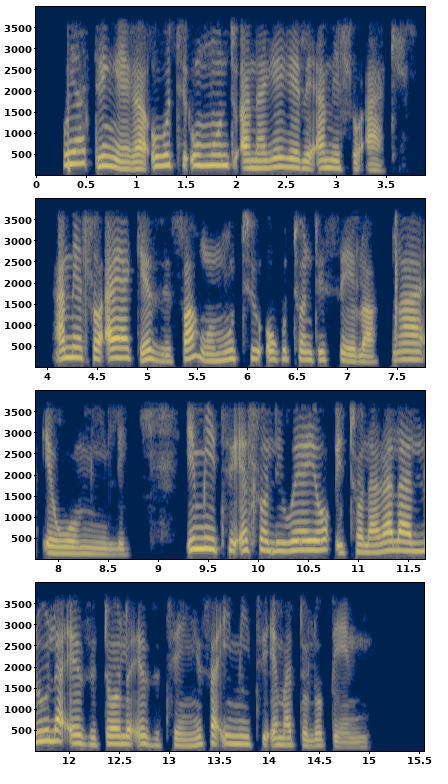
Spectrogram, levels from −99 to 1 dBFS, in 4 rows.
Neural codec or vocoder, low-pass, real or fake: none; 3.6 kHz; real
